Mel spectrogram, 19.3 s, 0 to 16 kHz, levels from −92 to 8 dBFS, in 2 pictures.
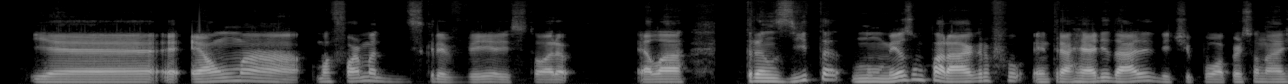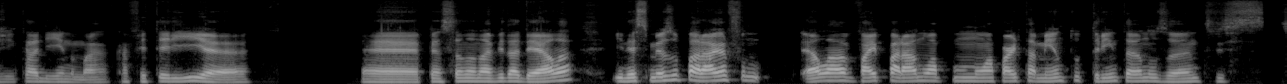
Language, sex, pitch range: Portuguese, male, 115-150 Hz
